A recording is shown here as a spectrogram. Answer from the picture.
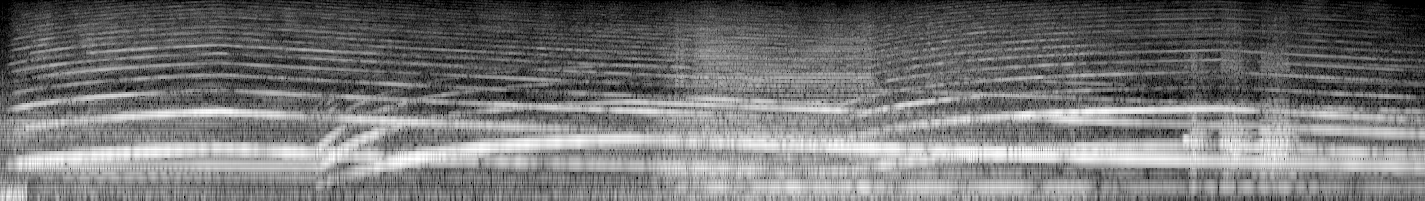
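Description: Fire engine sirens wailing, several at once and out of step, each rising slowly and then falling away, with a low steady tone joining about halfway.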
